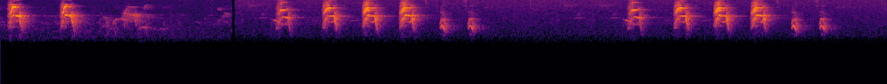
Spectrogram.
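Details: American robin giving bursts of sharp, clipped notes, fired in quick runs of four to six with short silent gaps between runs.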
